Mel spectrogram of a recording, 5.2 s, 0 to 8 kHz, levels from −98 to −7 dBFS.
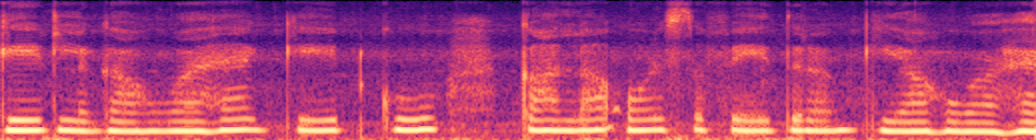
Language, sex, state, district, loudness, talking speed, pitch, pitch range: Hindi, female, Uttarakhand, Uttarkashi, -15 LUFS, 150 wpm, 215 Hz, 205-225 Hz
